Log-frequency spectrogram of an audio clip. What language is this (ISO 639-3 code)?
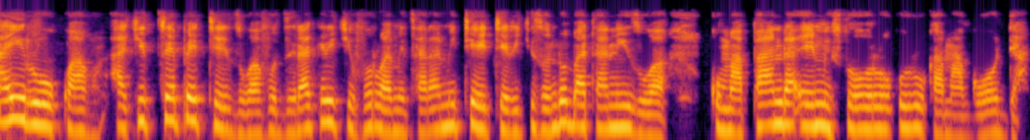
sna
